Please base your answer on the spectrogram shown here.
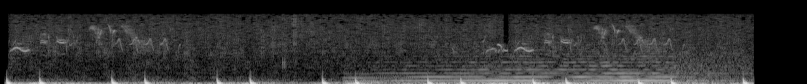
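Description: Steady low heartbeat thumps, about 57 a minute, under soft music with birdsong and a creek.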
